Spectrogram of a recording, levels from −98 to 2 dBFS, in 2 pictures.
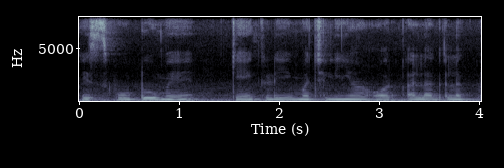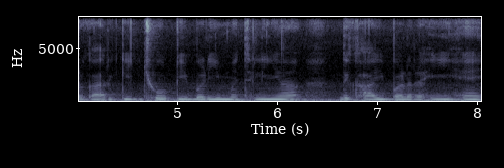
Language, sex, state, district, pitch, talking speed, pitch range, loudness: Hindi, male, Uttar Pradesh, Jalaun, 125 Hz, 110 wpm, 125-130 Hz, -42 LUFS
